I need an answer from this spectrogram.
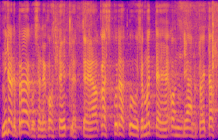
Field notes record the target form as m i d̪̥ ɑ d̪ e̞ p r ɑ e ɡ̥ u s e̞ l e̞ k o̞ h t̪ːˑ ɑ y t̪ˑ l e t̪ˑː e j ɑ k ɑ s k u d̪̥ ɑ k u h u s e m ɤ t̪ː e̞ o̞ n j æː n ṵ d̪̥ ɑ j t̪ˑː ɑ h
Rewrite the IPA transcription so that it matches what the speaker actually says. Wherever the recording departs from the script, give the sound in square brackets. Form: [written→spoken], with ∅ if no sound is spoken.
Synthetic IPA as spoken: m i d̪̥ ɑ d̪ e̞ p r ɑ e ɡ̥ u s e̞ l e̞ k o̞ h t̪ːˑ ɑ y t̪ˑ l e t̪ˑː e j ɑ k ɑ s k u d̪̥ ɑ k u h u s e m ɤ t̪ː e̞ o̞ n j æː n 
